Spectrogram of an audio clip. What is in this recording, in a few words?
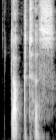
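"ductus", British English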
